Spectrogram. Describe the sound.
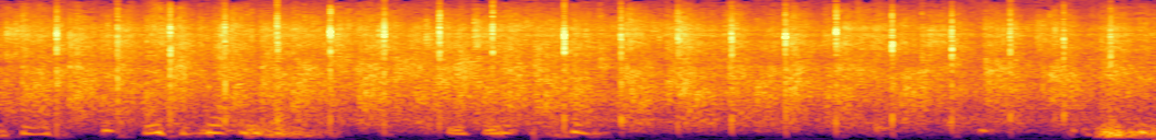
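An audience in Bergen applauds warmly for an author who came to talk about her book, a dense, steady patter of many hands clapping at an even loudness for several seconds, with a few faint voices murmuring underneath.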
